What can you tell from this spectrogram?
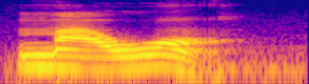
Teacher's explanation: La pronunciación es realmente similar al español, pero requiere suavizar un poco la R, ¿bien? Y la nasalización al final se reduce.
